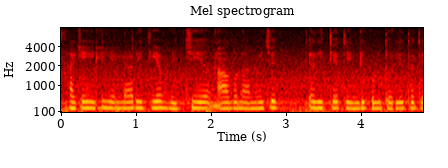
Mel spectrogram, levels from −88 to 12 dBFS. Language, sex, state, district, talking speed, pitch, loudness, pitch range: Kannada, female, Karnataka, Gulbarga, 125 wpm, 205 Hz, -28 LUFS, 200-215 Hz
